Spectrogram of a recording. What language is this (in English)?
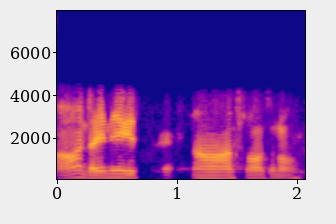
Dogri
